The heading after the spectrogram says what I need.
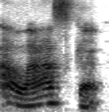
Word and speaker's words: Alasca: Porque quando eu pronuncio a palavra Alasca, o que é que eu tenho? Eu tenho o som do S e tenho o som do C separado. Ou seja, eu consigo ouvir os dois sons do S e do C.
